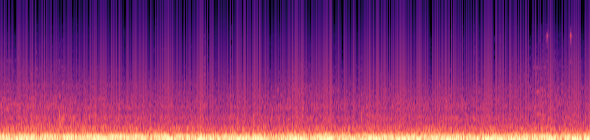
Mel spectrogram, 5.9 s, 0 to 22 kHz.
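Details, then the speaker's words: Honda Accord 8 2.4, front brake caliper knock fixed by fitting greased GAZelle caliper guide pins; driving over bumps, only low even road rumble, no front clunks or knocks; calipers quiet. "Вхотовке лишних стуков нету. То, что раньше было, Сталинград, всё пропало, всё чётко."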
